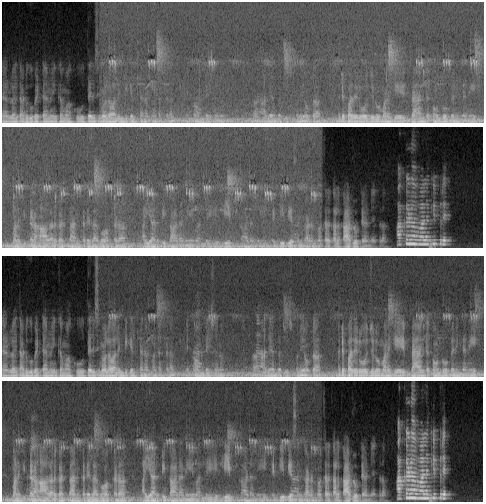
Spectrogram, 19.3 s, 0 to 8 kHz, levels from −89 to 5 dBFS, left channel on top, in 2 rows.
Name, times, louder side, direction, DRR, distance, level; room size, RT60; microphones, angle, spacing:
voice 1, 0.0-4.5 5.0-6.4 6.7-9.5 9.8-12.1 12.4-17.3, right 1 dB, 20° right, 1.3 m, -22 dB
sound 1, 1.9-16.1, left 4 dB, 30° left, 0.6 m, -26 dB
voice 2, 3.8-4.4 5.0-5.6 10.1-10.5 12.8-13.0 15.4-15.8 17.5-18.5, right 3 dB, 45° right, 0.9 m, -23 dB
11.5 x 9.8 x 3.2 m
head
